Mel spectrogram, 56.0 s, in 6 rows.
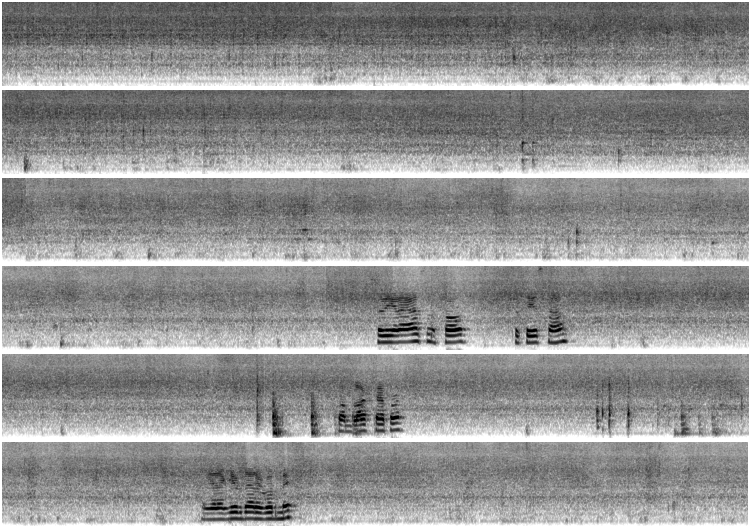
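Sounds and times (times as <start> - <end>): pumpkin sizzling in hot oil: 0.0 - 56.0
spatula scraping and tapping a pan: 15.8 - 16.1, 19.0 - 31.6, 44.8 - 48.8.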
